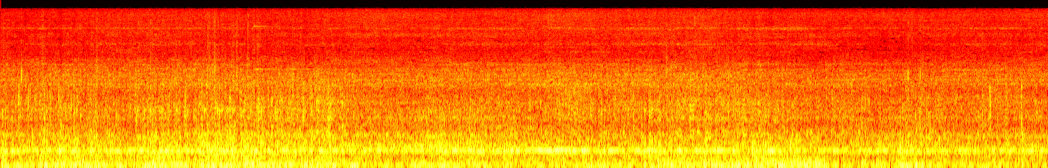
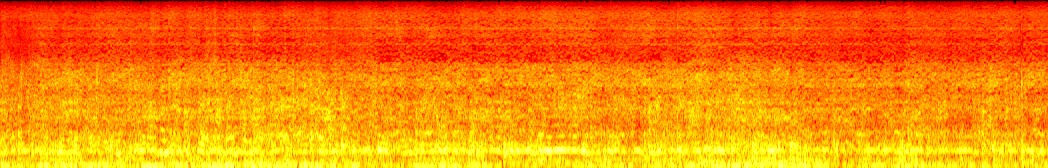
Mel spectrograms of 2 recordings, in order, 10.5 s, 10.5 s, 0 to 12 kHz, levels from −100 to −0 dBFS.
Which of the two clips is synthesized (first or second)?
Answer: second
